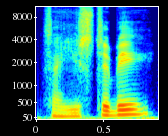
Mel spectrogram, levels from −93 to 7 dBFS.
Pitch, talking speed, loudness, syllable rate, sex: 115 Hz, 330 wpm, -17 LUFS, 6.3 syllables/s, male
